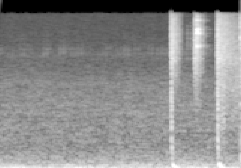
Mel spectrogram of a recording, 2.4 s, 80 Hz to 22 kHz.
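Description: A steady low hum, then about 1.7 s in a programmed drum beat starts playing back from FL Studio: punchy kick drums with a quick falling pitch among sharp percussive hits.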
